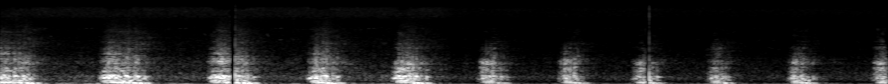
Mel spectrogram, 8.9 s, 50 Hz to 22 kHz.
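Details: Huge male lion roaring after scent marking on a live South African safari; the roar ends in a series of about nine short, deep grunting calls, repeated roughly every 0.8 seconds and gradually fading.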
